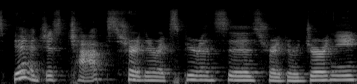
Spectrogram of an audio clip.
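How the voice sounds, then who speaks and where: Against noticeable background noise, a woman speaks with a non-native accent. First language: Polish. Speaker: podcast host and author. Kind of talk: casual podcast monologue. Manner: halting, with fillers and repeated words.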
